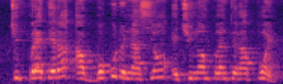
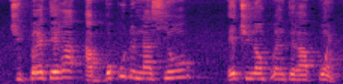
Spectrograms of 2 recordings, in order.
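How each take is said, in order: No difference in how they are said.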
